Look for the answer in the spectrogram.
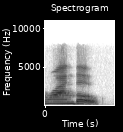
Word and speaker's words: Rambeau: You know, is it Rambeau or Rambo? – Rambo, sorry. Sorry.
